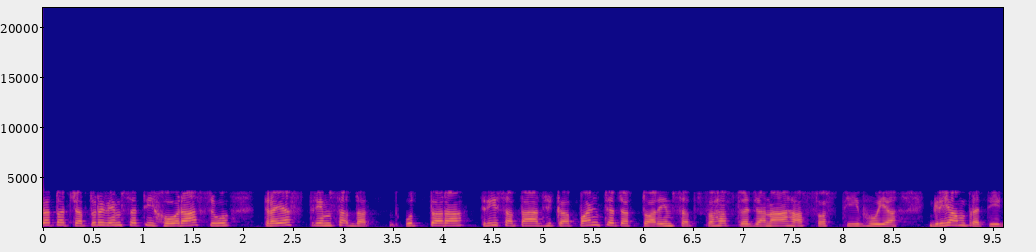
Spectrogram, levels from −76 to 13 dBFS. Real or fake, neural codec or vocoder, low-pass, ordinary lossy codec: fake; codec, 16 kHz, 4.8 kbps, FACodec; 3.6 kHz; none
